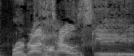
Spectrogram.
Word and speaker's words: Rontowski: Karen Rontowski.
